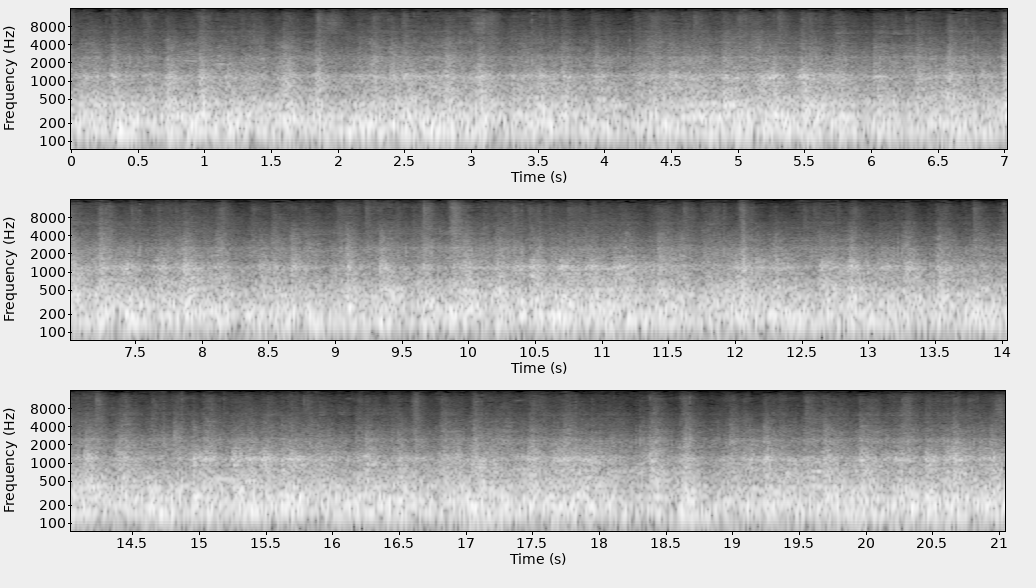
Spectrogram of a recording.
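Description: Southend Pier train running steadily along the pier track, heard from inside the carriage: a continuous rumble of wheels on rails with many quick clicks.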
